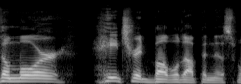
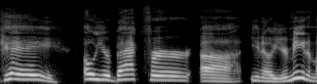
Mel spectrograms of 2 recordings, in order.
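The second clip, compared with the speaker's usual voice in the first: mock receptionist greeting; 9 semitones higher than usual. Receptionist greets him returning.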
